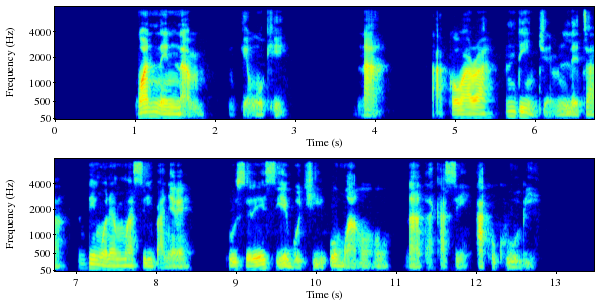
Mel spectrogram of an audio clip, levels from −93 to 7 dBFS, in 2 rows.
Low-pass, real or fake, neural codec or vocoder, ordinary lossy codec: 7.2 kHz; fake; vocoder, 22.05 kHz, 80 mel bands, WaveNeXt; none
